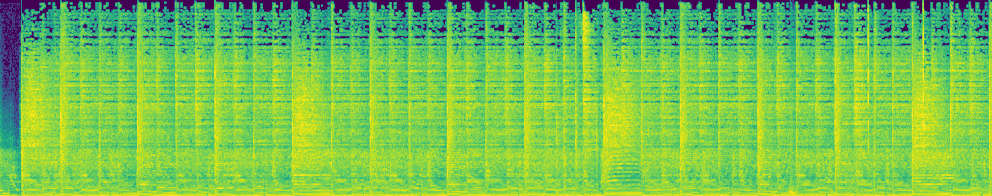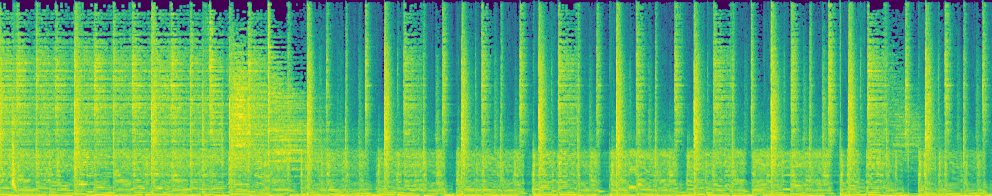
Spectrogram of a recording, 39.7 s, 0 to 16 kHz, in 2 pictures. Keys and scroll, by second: 0.8 alt+space, 1.6 space, 3.9 space, 4.7 b, 4.7 space, 7.0 space, 11.6-11.9 ctrl+KP_Subtract, 13.5 ctrl+KP_Add, 13.5 ctrl+KP_Add, 13.6 ctrl+KP_Add, 13.7 ctrl+KP_Add, 13.9 ctrl+KP_Add, 14.0 ctrl+KP_Add, 14.1 ctrl+KP_Add, 16.5 ], 16.7 space, 17.6 space, 18.5 space, 19.6 space, 20.5 space, 21.7 space, 23.6 space, 24.6 space, 25.4 space, 26.7 space, 28.2 space, 29.7 space, 31.7 space, 33.2 KP_Subtract, 33.4 KP_Subtract, 33.5 KP_Subtract, 33.7 s, 37.7 KP_Subtract, 37.7 KP_Subtract, 37.8 KP_Subtract, 37.9 KP_Subtract.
